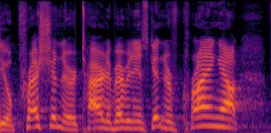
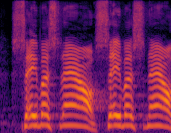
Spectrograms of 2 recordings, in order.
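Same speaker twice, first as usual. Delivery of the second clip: higher, louder pleading call of the crowd; crowd's cry; 5 semitones higher, 5 dB louder than usual. Retold or imitated. Preacher voices the crowd begging for rescue, pleading call. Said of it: "it would have been".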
